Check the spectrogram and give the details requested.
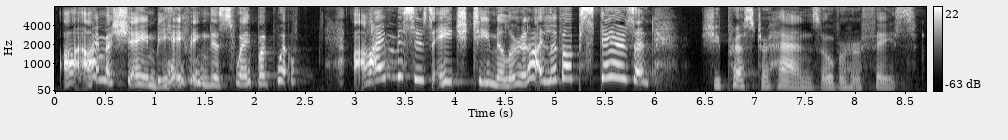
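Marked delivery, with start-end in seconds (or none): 0.0-6.0 high, loud, faltering and flustered; acted agitated outburst; distressed cry. A narrator's reading. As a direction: stammer out an urgent apology, pitched high. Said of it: "she cried".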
